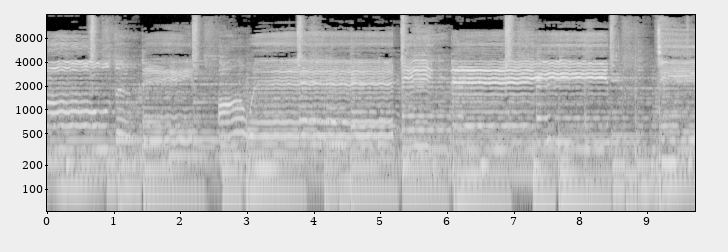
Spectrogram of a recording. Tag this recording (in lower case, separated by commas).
music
